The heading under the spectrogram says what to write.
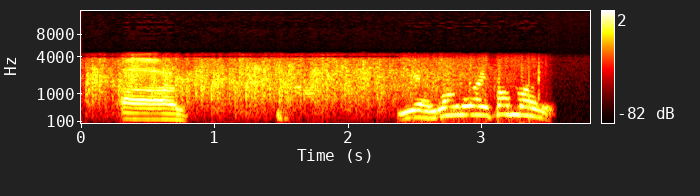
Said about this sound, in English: We're going to take you out with some claps.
